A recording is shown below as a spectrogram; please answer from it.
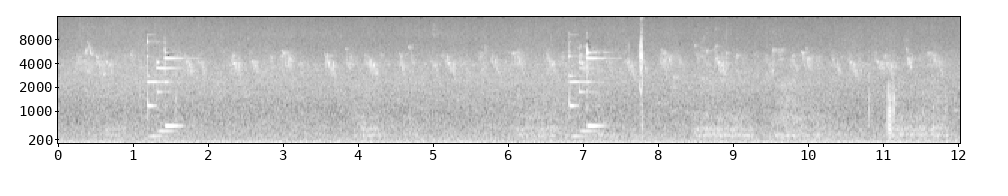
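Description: Quiet rural outdoor ambience with faint, scattered bird chirps. Twice, about six seconds apart, a short chime of a few clear tones sounds, and a single sharp click comes near the middle.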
